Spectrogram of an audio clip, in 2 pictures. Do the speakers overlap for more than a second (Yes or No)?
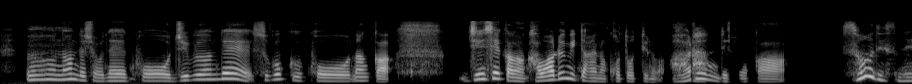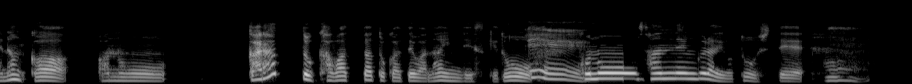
No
